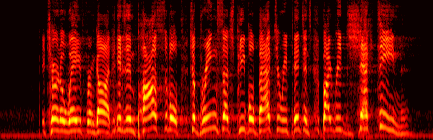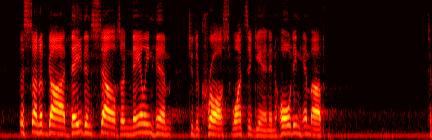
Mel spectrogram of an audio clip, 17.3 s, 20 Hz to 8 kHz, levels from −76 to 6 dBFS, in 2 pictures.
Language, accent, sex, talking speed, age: English, American, male, 125 wpm, 40-59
